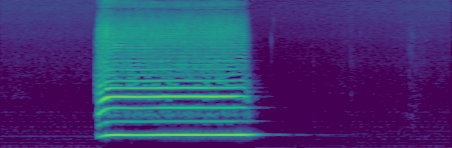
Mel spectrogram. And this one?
A medieval battle horn.
Sci-Fi, Fantasy, Medieval, Battle, Horn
